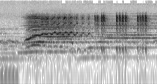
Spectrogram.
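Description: A horse whinnies in a TV commercial, one loud, close neigh that rises then wavers and trails off into a few breathy pulses of sound over roughly three seconds, with no talk during it.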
